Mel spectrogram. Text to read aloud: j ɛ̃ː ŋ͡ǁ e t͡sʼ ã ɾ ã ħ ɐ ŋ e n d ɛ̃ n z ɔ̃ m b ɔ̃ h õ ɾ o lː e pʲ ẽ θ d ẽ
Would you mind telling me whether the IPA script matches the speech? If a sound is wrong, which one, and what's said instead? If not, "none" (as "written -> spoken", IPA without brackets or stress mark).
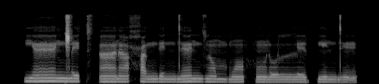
θ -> n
